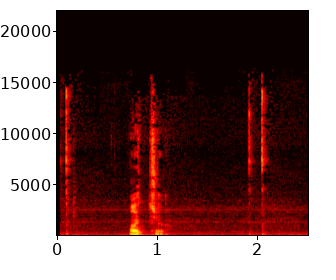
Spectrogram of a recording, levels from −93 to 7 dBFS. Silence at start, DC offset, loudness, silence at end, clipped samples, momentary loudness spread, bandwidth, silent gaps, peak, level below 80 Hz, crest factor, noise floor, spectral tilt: 0.1 s; under 0.1%; -30 LUFS; 0.45 s; under 0.1%; 17 LU; 16 kHz; none; -10 dBFS; -62 dBFS; 22 dB; -62 dBFS; -4.5 dB/octave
